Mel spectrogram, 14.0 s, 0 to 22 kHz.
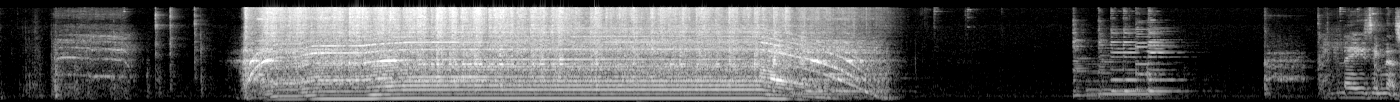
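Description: Thermomix running at speed 10, grinding demerara sugar into powder: the motor note climbs in steps as the blade spins up about two and a half seconds in, with a gritty hiss of sugar crystals over it. It holds steady for about five seconds, then falls in pitch and dies away as the blade stops.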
